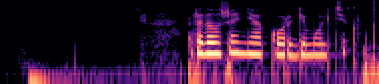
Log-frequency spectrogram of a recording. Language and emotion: Russian, neutral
